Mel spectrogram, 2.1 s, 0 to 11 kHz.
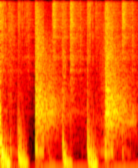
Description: housefunk, beats; Sonic Foundry (Sony Creative Software); Ugly Remnants VOL-2

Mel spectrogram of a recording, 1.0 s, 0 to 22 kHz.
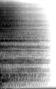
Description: cymbal, Roland MC-909

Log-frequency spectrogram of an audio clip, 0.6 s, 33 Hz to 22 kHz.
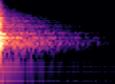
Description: DARBUKA; AKAI S-Series CD-ROM Sound Library VOL-5; AFRO.DARBUKA

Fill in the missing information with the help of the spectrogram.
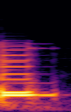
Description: Rhodes Hit; Mo' Phatt; Digital Sound Factory Mo' Phatt

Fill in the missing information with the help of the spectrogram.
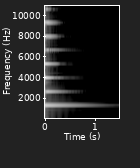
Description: BALALAIKA, Russian Strings

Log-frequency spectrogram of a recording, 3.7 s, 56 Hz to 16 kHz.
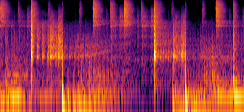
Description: Drums A Kit Echo 130, dub drums; musicradar

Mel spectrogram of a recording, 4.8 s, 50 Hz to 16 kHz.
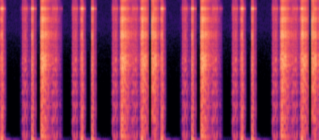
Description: Bent RX17 (100BPM), Circuit Bent

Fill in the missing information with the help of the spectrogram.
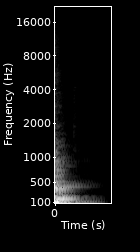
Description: acoustic bass fx; Spectrasonics; Bass Legends

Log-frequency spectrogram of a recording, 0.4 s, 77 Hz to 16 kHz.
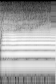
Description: FLUGH, Orc Brass; Club-50 - Foundations Roland

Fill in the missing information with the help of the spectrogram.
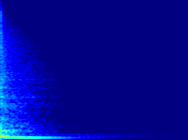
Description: Toms; Bob Clearmountain Drums I

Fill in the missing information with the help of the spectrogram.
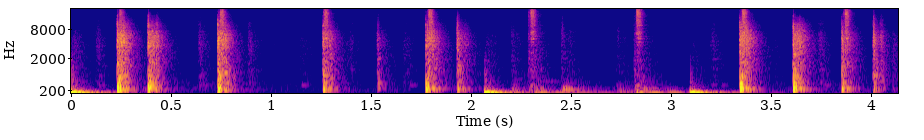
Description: Brushed Drum Loops, JAZZY, 116; USB Soundscan vol.39; AKAI; 90 s Sample CDs

